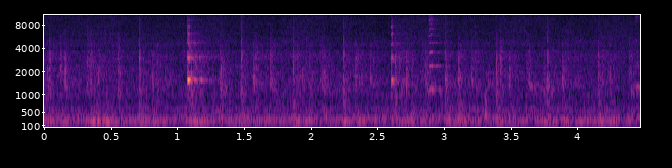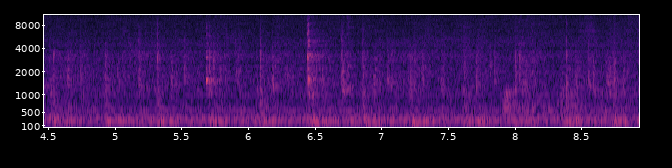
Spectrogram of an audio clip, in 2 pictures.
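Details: Soft background music in a small room with low talking and a few sharp taps; no animal voice can be heard.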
